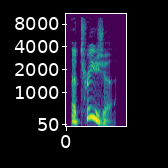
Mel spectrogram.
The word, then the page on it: atresia: British English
